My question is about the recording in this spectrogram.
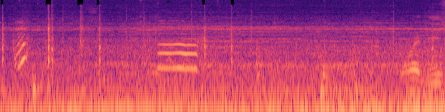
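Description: Car cabin at crawling speed on a rough dirt road: a steady low rumble of engine and tyres, with a few light knocks and rattles as the car bumps along. A short steady tone sounds a little before the halfway point.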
